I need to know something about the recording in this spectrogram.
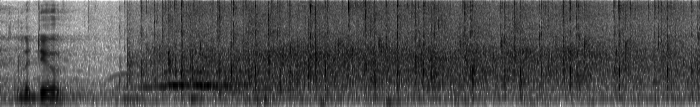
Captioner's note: audience applauding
